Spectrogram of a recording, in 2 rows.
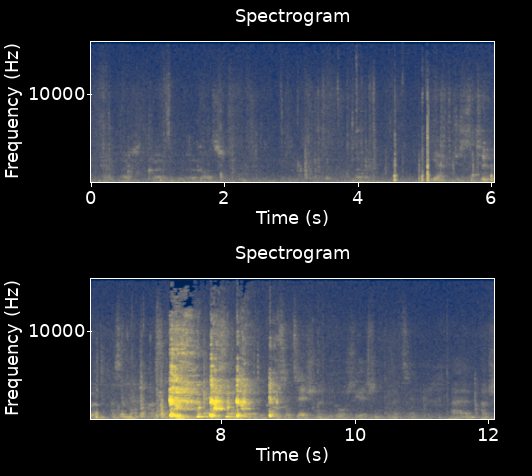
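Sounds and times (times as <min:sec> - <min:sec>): person coughing hard: 0:07.2 - 0:09.0.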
